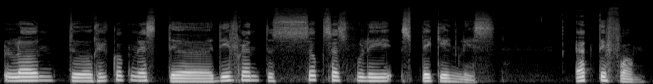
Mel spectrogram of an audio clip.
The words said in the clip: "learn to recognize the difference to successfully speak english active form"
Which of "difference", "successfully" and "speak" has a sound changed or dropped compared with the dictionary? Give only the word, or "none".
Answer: difference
